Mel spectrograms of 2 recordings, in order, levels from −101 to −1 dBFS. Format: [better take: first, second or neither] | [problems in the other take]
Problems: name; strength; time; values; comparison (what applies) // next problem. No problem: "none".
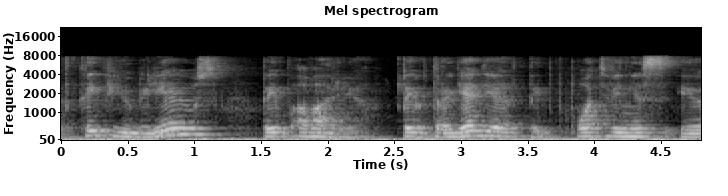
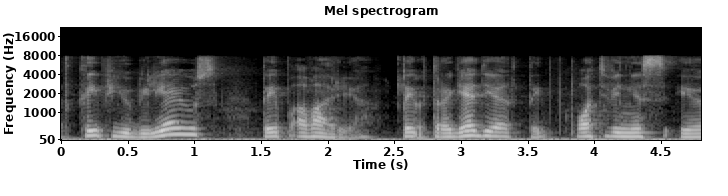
second | room echo; dies away in 0.4 s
